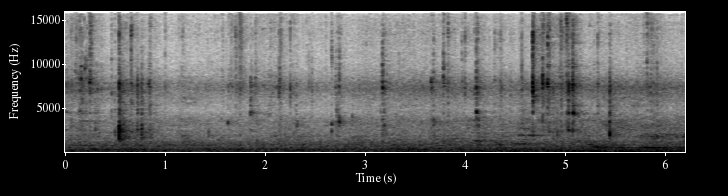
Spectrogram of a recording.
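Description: A child biting into and chewing a crispy fried soya-chunk bonda: faint crunches and small clicks, a sharper one about half a second in and a few more near the end, over steady room noise.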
